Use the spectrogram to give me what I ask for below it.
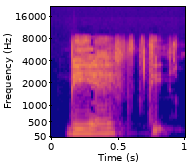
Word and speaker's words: BAFTA: Como cinco premios BAFTA, B-A-F-T-A, y un León de Plata a Mejor Dirección. ¿Te imaginas, güey? Pues no se logró en Oscar, pero sí en BFTA, BFTA, oh, lo dije bien, y en, y en y pinche León de Plata, güey, ¿te imaginas?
